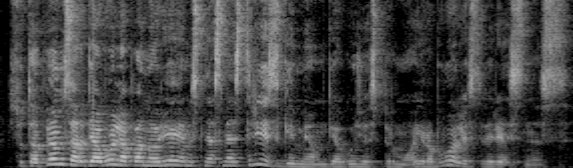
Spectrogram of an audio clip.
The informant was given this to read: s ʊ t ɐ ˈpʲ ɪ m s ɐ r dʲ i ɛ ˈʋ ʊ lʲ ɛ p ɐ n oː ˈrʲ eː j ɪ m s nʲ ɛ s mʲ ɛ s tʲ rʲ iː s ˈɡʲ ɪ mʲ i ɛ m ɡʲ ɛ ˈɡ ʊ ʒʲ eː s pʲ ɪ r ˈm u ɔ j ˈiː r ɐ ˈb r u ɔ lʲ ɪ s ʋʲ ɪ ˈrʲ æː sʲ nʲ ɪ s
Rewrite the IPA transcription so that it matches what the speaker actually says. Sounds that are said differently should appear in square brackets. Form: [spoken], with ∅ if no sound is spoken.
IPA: s ʊ t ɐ ˈpʲ ɪ m s ɐ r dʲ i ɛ ˈʋ ʊ lʲ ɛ p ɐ n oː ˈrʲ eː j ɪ m s nʲ ɛ s mʲ ɛ s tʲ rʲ iː s ˈɡʲ ɪ mʲ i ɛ m ɡʲ ɛ ˈɡ ʊ ʒʲ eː s pʲ ɪ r ˈm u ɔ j ˈiː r ɐ ˈb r u ɔ lʲ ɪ s ʋʲ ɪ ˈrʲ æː sʲ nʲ ɪ s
